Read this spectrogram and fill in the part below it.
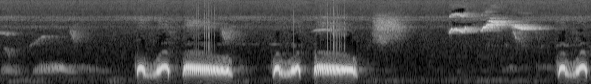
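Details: Spotted dove call used as a lure to stimulate and trap wild doves: repeated cooing phrases, each a quick wavering double note followed by a longer, steady, slightly falling coo, in a quiet setting with faint high chirps.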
